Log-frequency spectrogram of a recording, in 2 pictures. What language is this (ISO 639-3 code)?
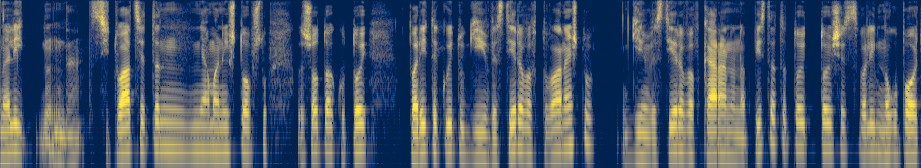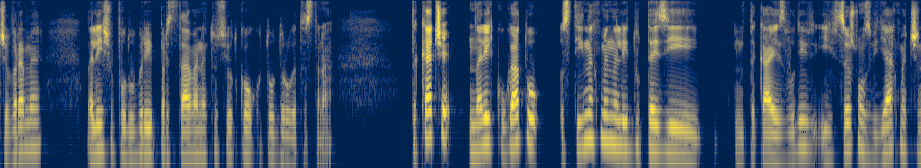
bul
